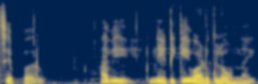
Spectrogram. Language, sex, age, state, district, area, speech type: Telugu, female, 30-45, Andhra Pradesh, Kakinada, rural, spontaneous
